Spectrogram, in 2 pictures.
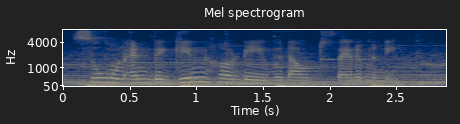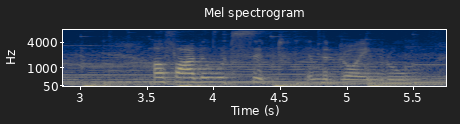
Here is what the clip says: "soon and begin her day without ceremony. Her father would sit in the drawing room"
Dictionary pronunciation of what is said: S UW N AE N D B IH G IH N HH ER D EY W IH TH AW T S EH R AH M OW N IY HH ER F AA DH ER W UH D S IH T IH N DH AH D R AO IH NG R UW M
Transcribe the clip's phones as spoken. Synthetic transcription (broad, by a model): S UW N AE N D B IH G IH N HH ER D EY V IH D AW T S EH R AH M OW N IY HH ER F AA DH ER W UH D S IH T IH N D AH D R AO IH NG R UW M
